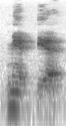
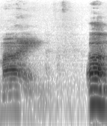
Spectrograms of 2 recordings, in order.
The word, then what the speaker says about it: mind: This is another tricky one because it looks like it should be mit. End. It's mind.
